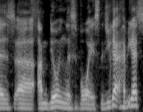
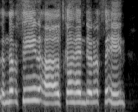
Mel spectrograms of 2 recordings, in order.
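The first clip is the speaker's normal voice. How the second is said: put-on joking voice, higher and louder; 14 semitones higher, 7 dB louder than usual. Retelling how an actor walks around set between takes: imitating Pedro Pascal's on-set voice. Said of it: ""In between every".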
